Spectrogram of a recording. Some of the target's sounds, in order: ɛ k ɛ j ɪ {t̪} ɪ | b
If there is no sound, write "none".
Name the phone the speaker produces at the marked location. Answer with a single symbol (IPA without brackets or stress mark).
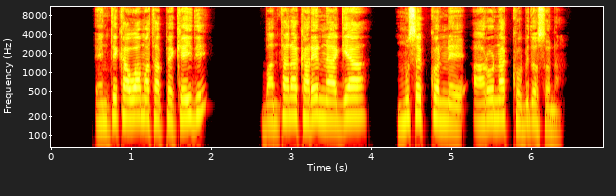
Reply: d̪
